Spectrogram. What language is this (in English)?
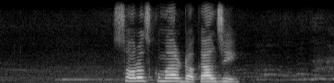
Nepali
